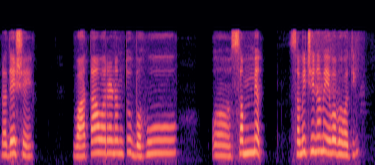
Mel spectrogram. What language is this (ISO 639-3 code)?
san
